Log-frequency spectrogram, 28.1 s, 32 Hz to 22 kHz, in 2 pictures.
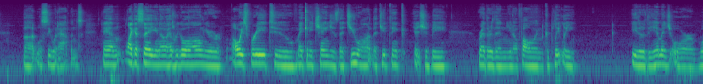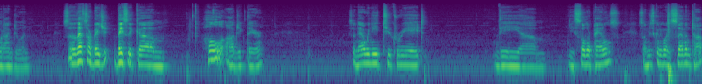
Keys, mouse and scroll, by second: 15.1 Tab, 27.5 KP_7, 27.6 KP_7.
